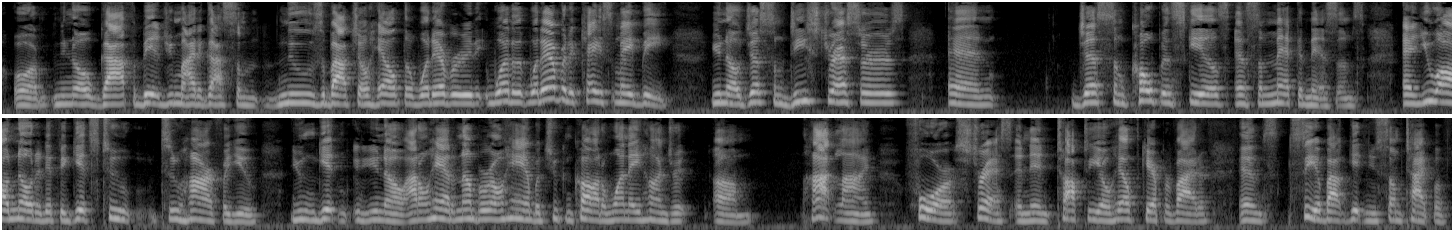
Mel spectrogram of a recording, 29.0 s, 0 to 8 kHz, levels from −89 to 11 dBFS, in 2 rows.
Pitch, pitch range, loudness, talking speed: 190 Hz, 170-205 Hz, -25 LUFS, 175 wpm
